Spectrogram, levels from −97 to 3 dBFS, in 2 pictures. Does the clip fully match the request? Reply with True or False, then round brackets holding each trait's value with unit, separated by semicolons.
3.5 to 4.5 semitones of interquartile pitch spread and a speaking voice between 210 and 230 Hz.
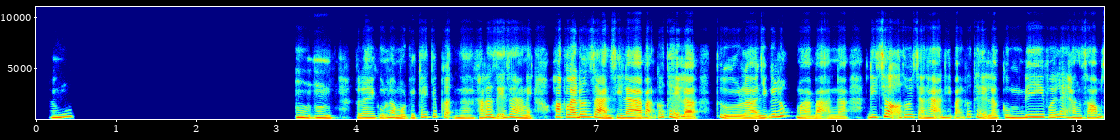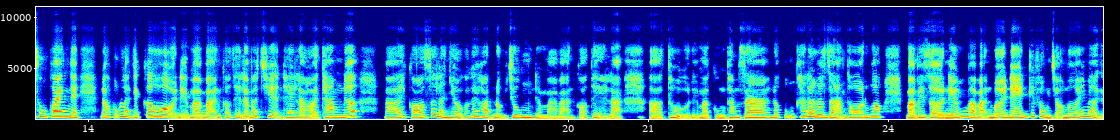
False (5.1 semitones; 215 Hz)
